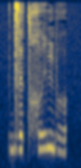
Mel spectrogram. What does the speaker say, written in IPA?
d͡z ɨ t χʷ i̤ m b o̤

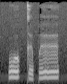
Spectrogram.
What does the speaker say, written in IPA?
w u˥ kː ɨ˩ p ɨː˥

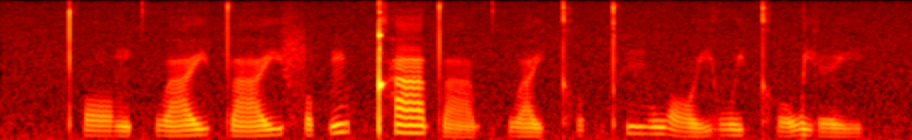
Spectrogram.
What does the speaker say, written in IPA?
t̪ʰ ɔː˨ ŋ kʷʰ aː˨˥ j t̪ aː˨˥ j f ɐ˨˥ p̚ n̪ ɵ˥ t̚ kʰ aː˥ t̪ aː˨˩ kʷʰ aː˨ j kʰ ʊ˧ k̚ t̪ʰ iː˥ w ɔː˨ j uː˧ j kʰ o˨˥ w j e˨ j

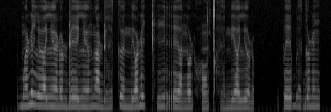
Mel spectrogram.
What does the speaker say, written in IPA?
b ə̃ ɳ i l ø ɐ̯ lʲ ə̃ ɽ ø ɳ ɖ e lʲ ə̃ ɡ ã ɖ ɛ̤ k ø mʲ ɔ ɳ i kʰ i r e ɐ̯ n o ɳ h õ ǀʰ ɛ̤ mʲ ɛ ɐ̯ lʲ o ɳ | p e b ɛ̤ ɡ ø ɳ ĩ

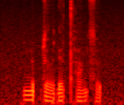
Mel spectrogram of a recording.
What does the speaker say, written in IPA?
n ə˦˥ p̚ z əː˨˩ ɗ ɛ˧ t̪ʰ a˨˦ ŋ s ə˨˩ t̚

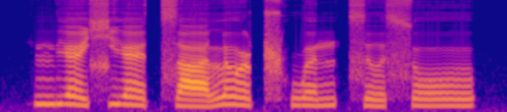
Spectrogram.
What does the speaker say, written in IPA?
n̪ j ɛ˥˨ ɕ j ɛ˥˨ t͡s ä˨˩ l ɤ˥˨ ʈ͡ʂʰ w ə˨˦ n t͡s ɹ̩˨˩ s o˦ ʊ̯

